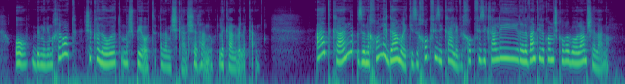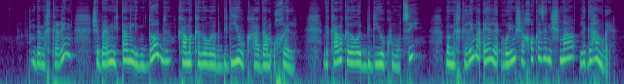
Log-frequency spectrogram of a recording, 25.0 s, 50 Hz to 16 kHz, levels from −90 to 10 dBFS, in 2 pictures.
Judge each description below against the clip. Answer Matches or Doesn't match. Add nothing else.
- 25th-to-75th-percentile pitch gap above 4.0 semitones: Matches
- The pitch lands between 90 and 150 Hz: Doesn't match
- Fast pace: Doesn't match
